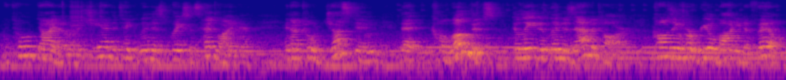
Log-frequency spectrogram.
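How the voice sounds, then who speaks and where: An echoing, distant stage recording with music behind. A woman plays a guilty, scheming cyborg magician turned reluctant ringmaster, speaking a soliloquy in a mid-pitched voice. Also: natural voice. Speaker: stage actor. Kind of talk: theatrical soliloquy. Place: theater stage, distant microphone. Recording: echoey theater, distant mic, music behind.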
